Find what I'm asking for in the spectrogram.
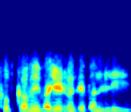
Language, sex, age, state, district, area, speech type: Marathi, male, 30-45, Maharashtra, Yavatmal, urban, conversation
